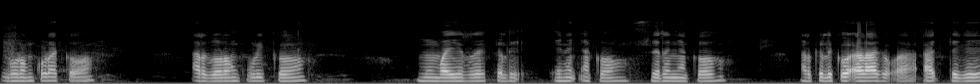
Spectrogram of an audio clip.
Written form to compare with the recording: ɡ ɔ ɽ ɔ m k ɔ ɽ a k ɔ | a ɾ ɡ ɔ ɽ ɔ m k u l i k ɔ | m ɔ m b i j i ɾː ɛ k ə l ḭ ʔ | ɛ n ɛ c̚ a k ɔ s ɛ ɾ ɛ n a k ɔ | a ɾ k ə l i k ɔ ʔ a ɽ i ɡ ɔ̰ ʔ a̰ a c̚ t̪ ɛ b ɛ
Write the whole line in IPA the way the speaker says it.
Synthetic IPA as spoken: ɡ ɔ ɽ ɔ m k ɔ ɽ a k ɔ | a ɾ ɡ ɔ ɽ ɔ m k u ɽ i k ɔ | m ɔ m b a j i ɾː ɛ k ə l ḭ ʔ | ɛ n ɛ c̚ a k ɔ s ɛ ɾ ɛ ɲ a k ɔ | a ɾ k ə l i k ɔ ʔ a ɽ a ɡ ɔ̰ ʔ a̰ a c̚ t̪ ɛ ɡ ɛ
